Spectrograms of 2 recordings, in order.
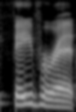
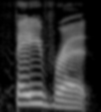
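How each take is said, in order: First: The word has three syllables with a schwa. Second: The word has two syllables, no middle vowel. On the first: "Other people may say favorite with a schwa sound before that r" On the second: "I personally pronounce it favorite"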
